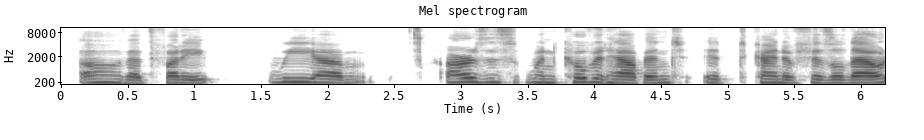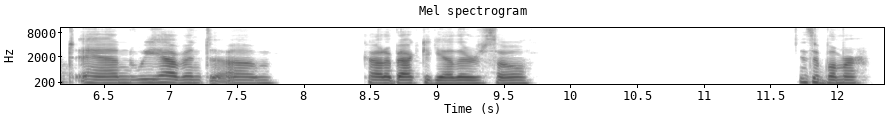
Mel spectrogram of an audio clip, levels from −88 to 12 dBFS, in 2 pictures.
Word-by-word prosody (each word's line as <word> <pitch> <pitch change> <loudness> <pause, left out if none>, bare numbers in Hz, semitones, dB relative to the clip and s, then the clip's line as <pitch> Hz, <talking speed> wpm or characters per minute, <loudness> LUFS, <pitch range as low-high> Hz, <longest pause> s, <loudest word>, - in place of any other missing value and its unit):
Oh, 200 +1 -2
that's 165 -3 -3
funny. 180 -1 -1 0.4
We, 220 +1 -1
um 190 +3 +1 0.6
ours 220 +1 +5
is 210 0 -7
when 200 -2 -4
COVID 215 -1 0
happened, 180 +1 +3
it 185 0 -9
kind 190 -2 +1
of 170 -2 -2
fizzled 185 0 -1
out, 185 +2 +7
and 175 -1 -2
we 185 0 -4
haven't, 180 -2 0
um, 165 -1 -4 0.7
got 175 -1 +2
it 170 - +1
back 175 -1 +3
together, 165 -1 +1
so 165 0 -3 2.0
it's 205 +1 -4
a - - 0
bummer. 175 -1 -2
185 Hz, 130 wpm, -26 LUFS, 175-195 Hz, 2.0 s, out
